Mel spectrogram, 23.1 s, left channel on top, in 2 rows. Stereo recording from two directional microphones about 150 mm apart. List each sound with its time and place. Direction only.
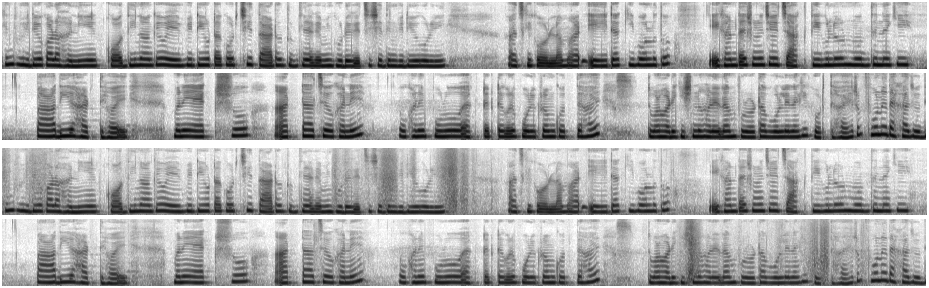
0.3 s speech: 30° left (ahead or behind)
